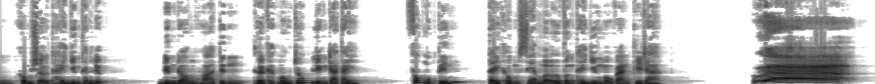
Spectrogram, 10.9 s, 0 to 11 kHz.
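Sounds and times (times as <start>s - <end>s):
speech: 0.0s - 1.4s, 2.0s - 8.3s
pained scream: 9.4s - 10.8s.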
